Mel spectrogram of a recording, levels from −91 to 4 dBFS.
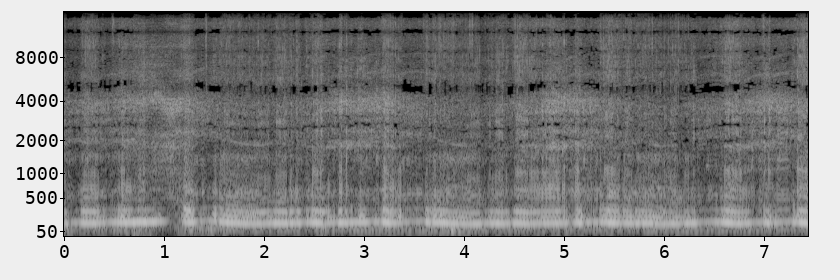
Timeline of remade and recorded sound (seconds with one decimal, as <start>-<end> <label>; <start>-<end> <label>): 0.0-0.7 recorded; 0.7-1.3 remade; 1.3-7.4 recorded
